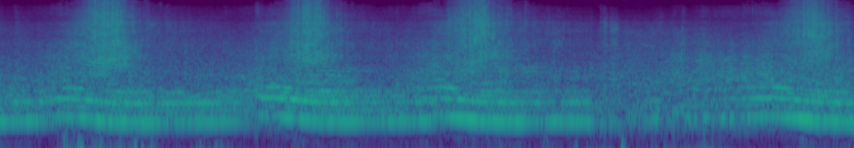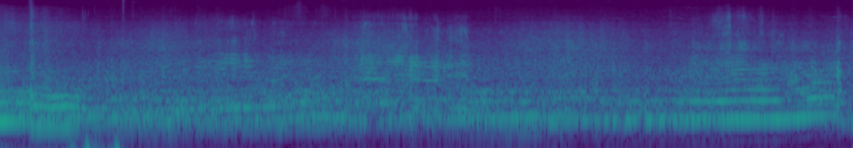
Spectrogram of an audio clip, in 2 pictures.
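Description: Race cars in an Irish Championship circuit race scream past one after another, engines rising and falling in pitch as each car nears and recedes, then a steadier drone continues at a distance.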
